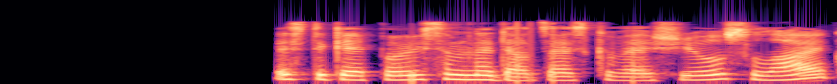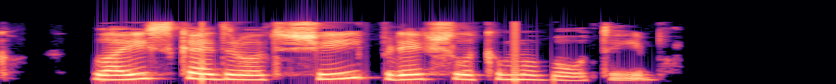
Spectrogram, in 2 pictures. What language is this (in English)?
Latvian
